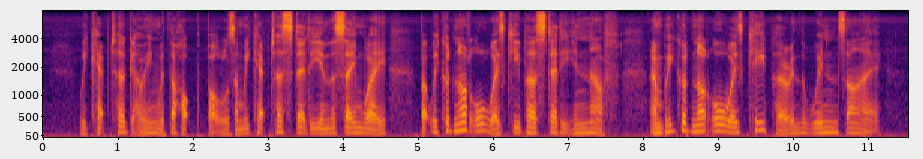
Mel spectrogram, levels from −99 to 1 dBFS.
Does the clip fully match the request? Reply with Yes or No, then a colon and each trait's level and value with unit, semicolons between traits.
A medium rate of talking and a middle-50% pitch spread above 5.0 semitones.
No: average, 190 wpm; average, 3.8 semitones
